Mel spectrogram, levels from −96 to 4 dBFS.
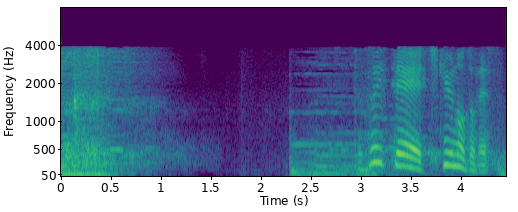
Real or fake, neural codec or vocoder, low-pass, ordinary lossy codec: fake; codec, 16 kHz, 0.9 kbps, LongCat-Audio-Codec; 7.2 kHz; AAC, 16 kbps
